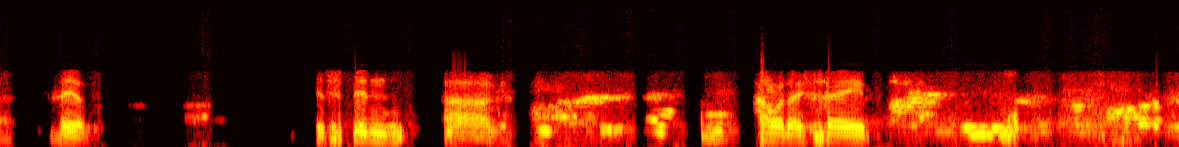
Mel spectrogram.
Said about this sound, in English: I'm getting an echo back.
